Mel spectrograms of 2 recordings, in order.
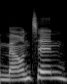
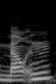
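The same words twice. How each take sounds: First: The middle t is a clear t. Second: The middle t is a glottal stop. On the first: "But you can say mountain" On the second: "We have like the glottal stop in the throat"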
